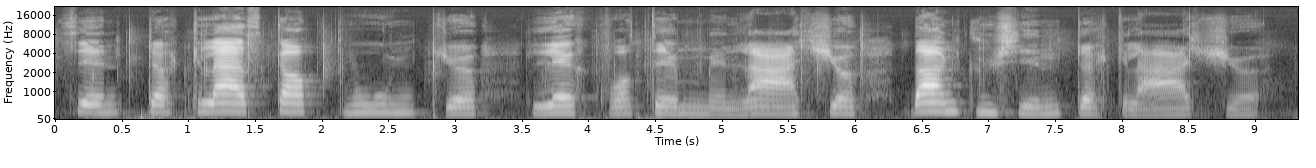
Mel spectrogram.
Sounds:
Human voice, Singing

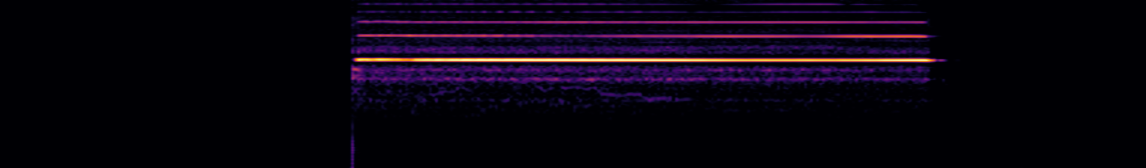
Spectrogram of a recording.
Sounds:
Music, woodwind instrument, Musical instrument

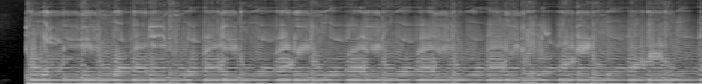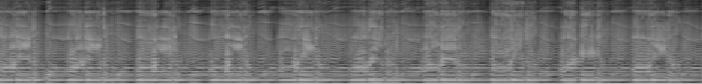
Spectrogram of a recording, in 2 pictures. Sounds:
Music, Musical instrument

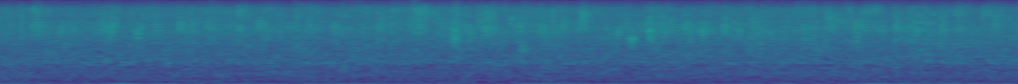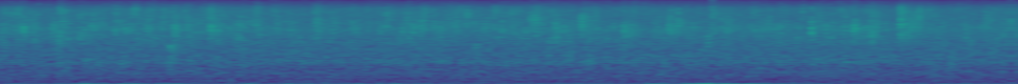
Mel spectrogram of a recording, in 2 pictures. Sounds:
Water, Rain

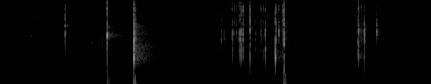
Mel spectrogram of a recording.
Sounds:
Crackle, Crack

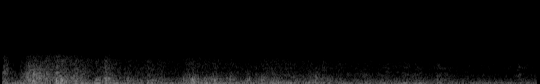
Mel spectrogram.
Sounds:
Thunderstorm, Thunder

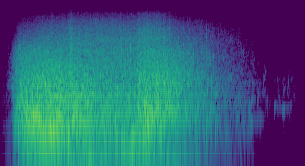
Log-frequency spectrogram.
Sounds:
Splash, Liquid

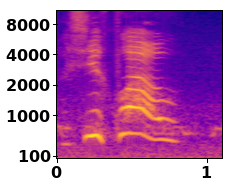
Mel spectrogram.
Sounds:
Speech, Child speech, Human voice

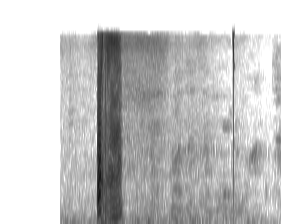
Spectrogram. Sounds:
Fart

